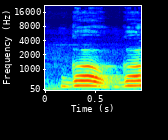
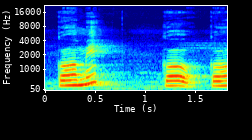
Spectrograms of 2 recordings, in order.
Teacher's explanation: घोष का मतलब होता है एक तरह से कंपन, जिनमें बोलते समय गले में कंपन पैदा हो। ग में गले में कंपन पैदा हो रहा है, क में कम पैदा हो रहा है, तो ये अघोष हो गई और ये घोष हो गई।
